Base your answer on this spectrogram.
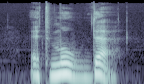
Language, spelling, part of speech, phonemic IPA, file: Swedish, mode, noun, /²muːdɛ/, Sv-mode.ogg
- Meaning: fashion, a fashion trend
